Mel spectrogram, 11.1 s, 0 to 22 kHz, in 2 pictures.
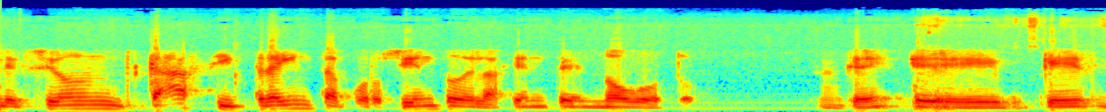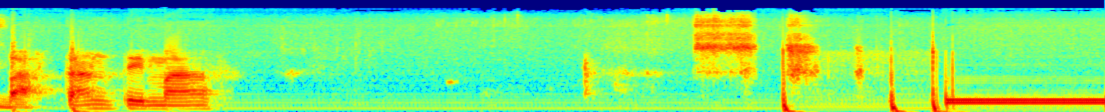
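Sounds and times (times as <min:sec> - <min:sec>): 
speech: 0:00.0 - 0:06.7, 0:09.0 - 0:09.4
telephone busy tone after a dropped call: 0:10.3 - 0:11.0.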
